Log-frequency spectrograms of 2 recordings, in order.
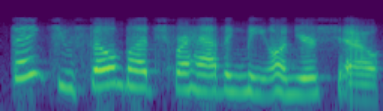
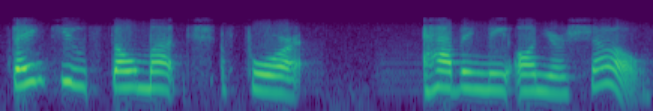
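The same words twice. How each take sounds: First: The delivery sounds relaxed and conversational. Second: The delivery sounds stiff and not conversational. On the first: The speaker calls it right. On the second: The speaker calls it wrong.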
